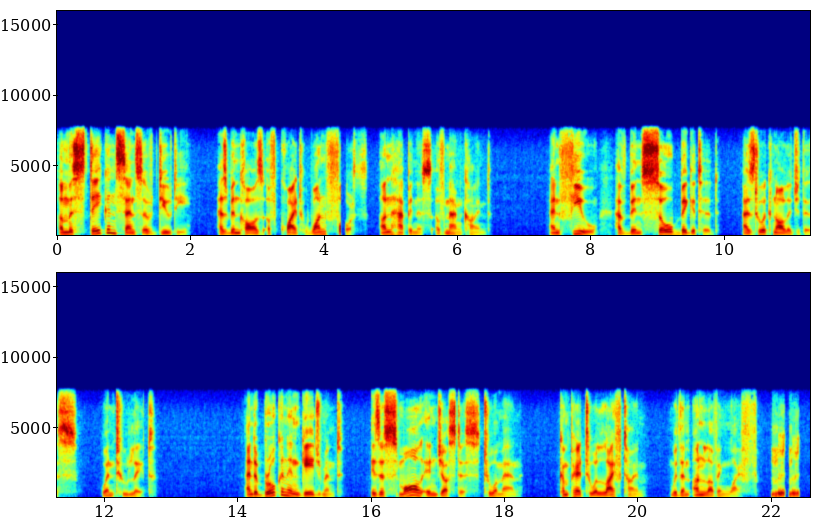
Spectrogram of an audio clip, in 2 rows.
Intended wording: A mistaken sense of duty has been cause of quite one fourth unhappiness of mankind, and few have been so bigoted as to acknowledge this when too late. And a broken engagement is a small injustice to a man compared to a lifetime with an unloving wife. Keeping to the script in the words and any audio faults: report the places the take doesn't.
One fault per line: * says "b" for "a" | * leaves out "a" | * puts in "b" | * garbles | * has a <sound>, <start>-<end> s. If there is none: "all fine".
* has a dropout, 4.3-4.3 s
* has a laugh, 22.0-22.4 s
